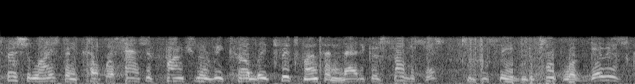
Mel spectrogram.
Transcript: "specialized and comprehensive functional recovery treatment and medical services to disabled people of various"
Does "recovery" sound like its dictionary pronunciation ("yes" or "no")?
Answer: no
